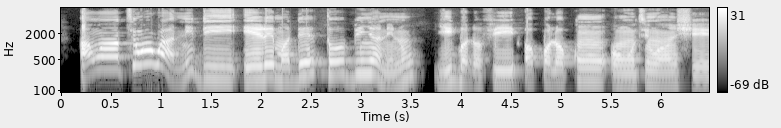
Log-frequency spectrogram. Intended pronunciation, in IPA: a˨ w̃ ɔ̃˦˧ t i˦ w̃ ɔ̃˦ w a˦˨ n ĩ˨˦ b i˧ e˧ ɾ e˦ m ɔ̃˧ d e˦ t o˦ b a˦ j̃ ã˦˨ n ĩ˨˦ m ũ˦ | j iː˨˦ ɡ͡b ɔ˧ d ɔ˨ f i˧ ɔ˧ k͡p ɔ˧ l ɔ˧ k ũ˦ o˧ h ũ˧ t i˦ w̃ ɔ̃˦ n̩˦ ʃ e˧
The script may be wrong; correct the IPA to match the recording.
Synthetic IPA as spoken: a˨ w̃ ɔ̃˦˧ t i˦ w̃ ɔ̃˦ w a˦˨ n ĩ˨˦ d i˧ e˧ ɾ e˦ m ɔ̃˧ d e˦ t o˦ b i˦ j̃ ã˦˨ n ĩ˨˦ n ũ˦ | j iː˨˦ ɡ͡b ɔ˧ d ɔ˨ f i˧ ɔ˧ k͡p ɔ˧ l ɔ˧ k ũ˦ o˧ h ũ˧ t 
